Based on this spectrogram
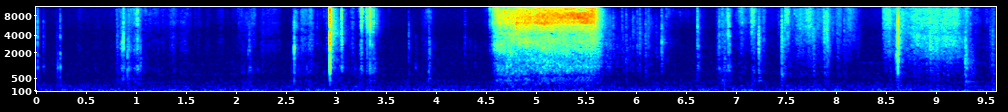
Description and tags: Paper Rip
Ripping a piece of paper
paper, rip, ripping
